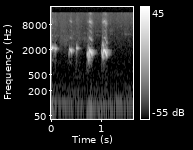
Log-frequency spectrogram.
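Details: Yellow-vented bulbul in rapid, long 'ropel' chattering song, used as a lure to get untrained bulbuls singing: five short whistled chirps, the first three thin and clipped, the last two fuller and warbling, in under two seconds.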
